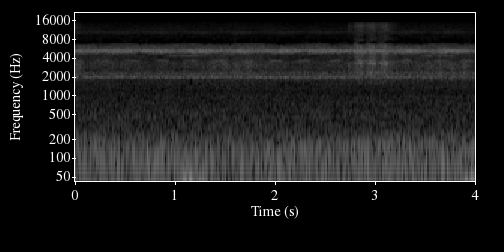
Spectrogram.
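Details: Crickets at night in summer countryside, a constant shrill ringing trill with one louder chirping burst near the end, set against a quiet low rumble.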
